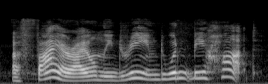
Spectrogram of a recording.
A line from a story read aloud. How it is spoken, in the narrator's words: she cried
